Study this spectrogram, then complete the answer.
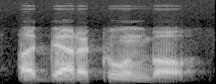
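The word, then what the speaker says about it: Antetokounmpo: ano stuff in there if you just break it down to the the Nigerian pronunciation the way he says it it is Giannis adeta kumbo adeta kumbo yep like aeta kumbo oh well that doesn't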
